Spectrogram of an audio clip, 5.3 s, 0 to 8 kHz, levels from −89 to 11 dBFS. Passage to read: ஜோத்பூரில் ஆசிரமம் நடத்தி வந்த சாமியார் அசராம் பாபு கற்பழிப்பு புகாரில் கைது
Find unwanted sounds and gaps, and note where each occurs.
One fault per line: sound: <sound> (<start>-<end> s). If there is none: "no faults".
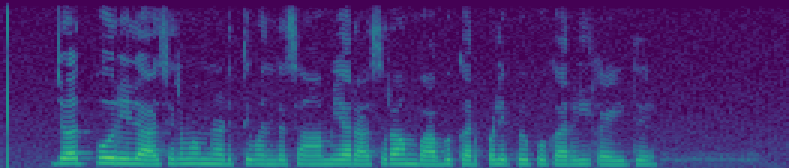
no faults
